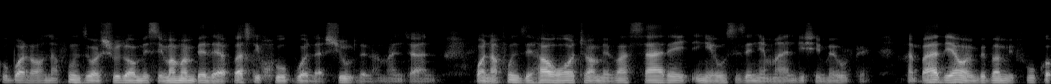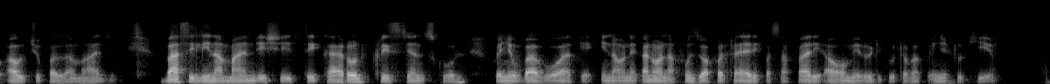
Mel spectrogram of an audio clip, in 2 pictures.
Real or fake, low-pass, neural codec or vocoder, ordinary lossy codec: fake; 7.2 kHz; codec, 16 kHz, 0.7 kbps, FocalCodec; AAC, 48 kbps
